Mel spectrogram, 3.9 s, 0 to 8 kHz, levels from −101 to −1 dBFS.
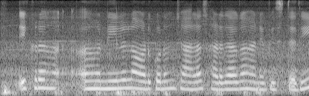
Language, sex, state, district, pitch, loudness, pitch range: Telugu, female, Andhra Pradesh, Guntur, 235 Hz, -15 LUFS, 220-245 Hz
